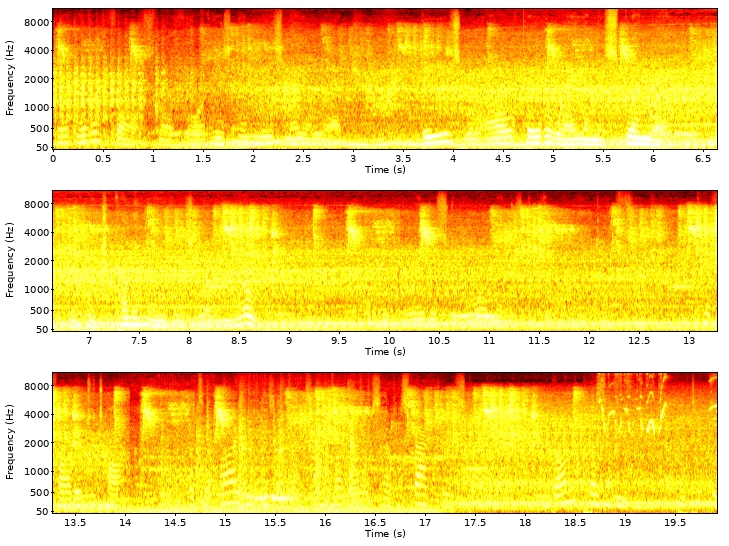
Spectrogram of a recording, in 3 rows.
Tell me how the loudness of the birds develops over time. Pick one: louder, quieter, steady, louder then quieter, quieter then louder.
louder.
